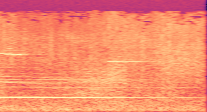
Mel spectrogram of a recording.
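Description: Wolf howl sound effect from a logo intro: one long held note that fades out near the end, over a low rumble.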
